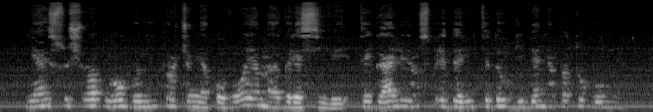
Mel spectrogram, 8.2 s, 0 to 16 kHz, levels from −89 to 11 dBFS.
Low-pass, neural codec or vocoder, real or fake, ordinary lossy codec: 14.4 kHz; none; real; AAC, 64 kbps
